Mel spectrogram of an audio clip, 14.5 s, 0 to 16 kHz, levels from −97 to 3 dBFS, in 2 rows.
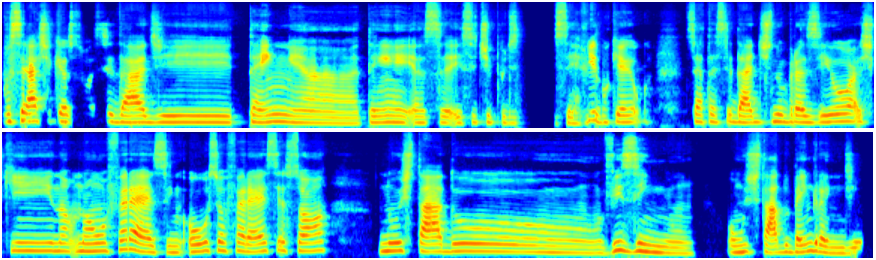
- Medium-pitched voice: No, high, 195 Hz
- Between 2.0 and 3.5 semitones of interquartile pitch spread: Yes, average, 3.0 semitones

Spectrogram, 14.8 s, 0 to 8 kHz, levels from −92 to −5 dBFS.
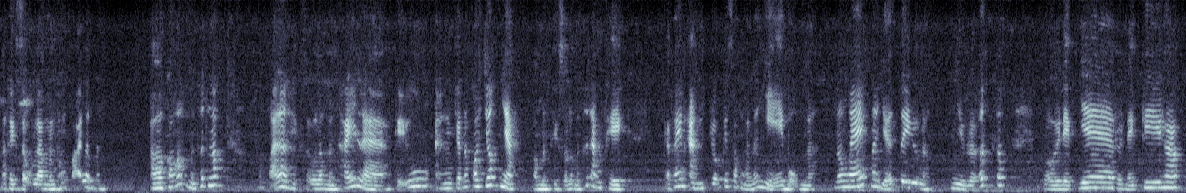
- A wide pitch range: Yes, wide, 6.6 semitones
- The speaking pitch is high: Yes, high, 215 Hz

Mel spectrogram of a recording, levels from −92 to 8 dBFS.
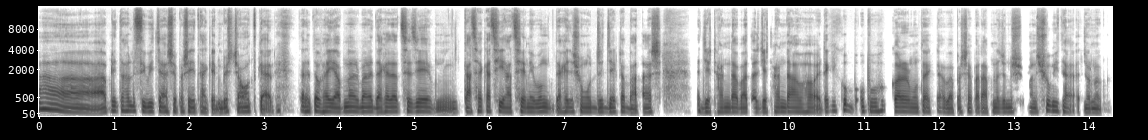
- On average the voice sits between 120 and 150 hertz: No, low, 105 Hz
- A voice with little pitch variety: Yes, narrow, 2.0 semitones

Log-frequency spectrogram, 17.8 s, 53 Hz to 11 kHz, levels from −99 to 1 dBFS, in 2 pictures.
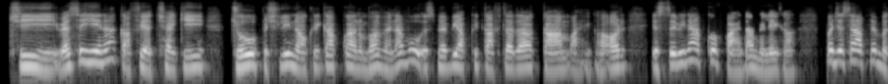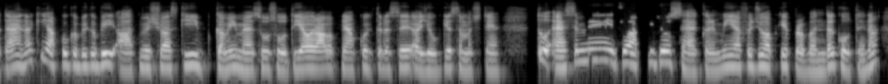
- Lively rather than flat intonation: Yes, wide, 7.2 semitones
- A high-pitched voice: No, medium, 165 Hz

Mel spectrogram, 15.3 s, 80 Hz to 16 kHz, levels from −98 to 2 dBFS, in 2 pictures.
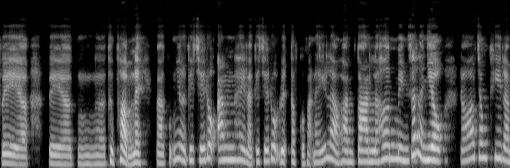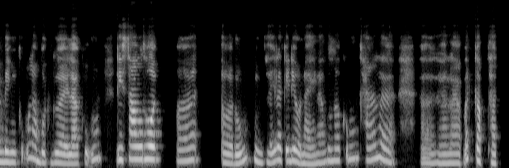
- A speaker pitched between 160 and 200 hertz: No, high, 235 Hz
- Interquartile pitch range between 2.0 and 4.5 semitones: No, average, 5.0 semitones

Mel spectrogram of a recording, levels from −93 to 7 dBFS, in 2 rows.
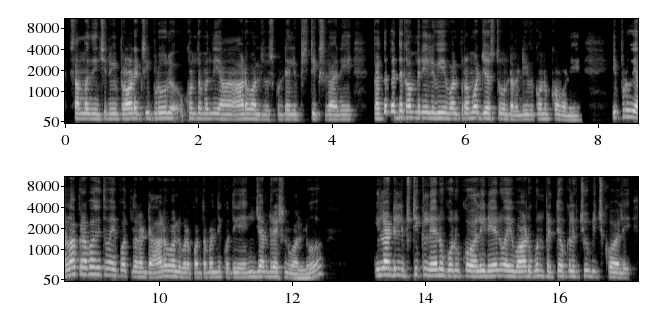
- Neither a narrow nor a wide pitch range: Yes, average, 3.1 semitones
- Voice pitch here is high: No, medium, 160 Hz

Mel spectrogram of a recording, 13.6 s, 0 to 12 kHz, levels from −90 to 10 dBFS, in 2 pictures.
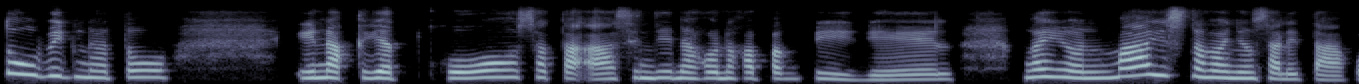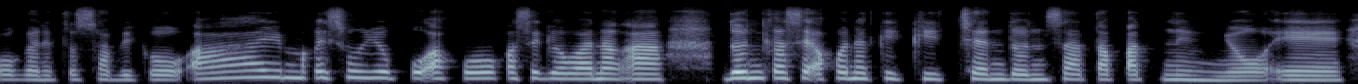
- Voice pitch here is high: Yes, high, 235 Hz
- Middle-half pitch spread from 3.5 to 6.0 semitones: Yes, average, 4.5 semitones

